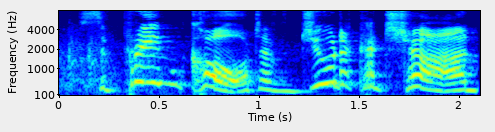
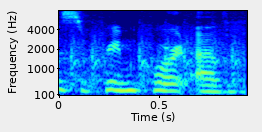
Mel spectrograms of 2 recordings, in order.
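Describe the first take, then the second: First: Louder, higher retake of the line; fuller restart. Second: Said in the usual way. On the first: Shown as a demonstration. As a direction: say it again with full voice.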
